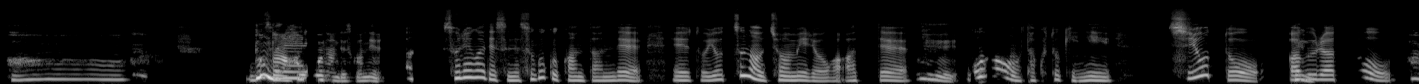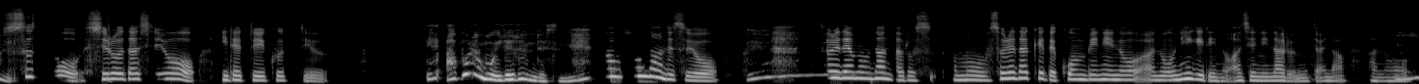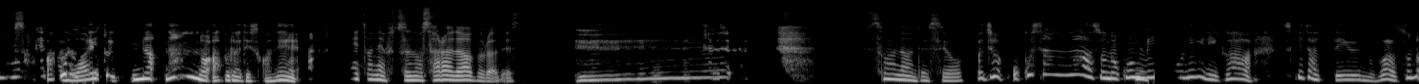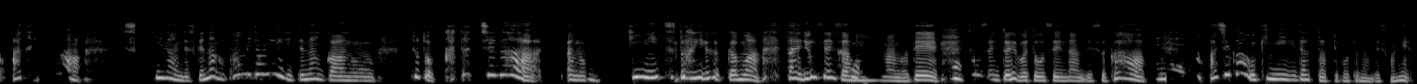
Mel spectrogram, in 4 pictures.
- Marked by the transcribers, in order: drawn out: "はあ"; "方法" said as "はおほう"; static; distorted speech; drawn out: "へえ"; giggle; laughing while speaking: "というか"
- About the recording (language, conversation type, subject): Japanese, podcast, 料理でよく作るお気に入りのメニューは何ですか？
